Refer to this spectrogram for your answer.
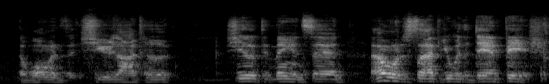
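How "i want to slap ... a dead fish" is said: ordinary talk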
